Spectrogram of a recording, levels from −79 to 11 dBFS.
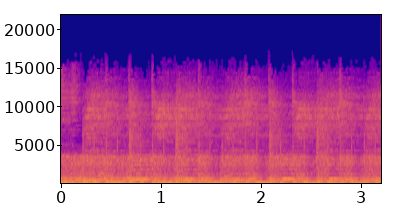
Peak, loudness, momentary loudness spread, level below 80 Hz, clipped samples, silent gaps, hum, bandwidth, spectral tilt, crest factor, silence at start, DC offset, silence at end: -2 dBFS; -15 LUFS; 2 LU; -20 dBFS; under 0.1%; none; none; 16.5 kHz; -4 dB/octave; 12 dB; 0 s; under 0.1%; 0 s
